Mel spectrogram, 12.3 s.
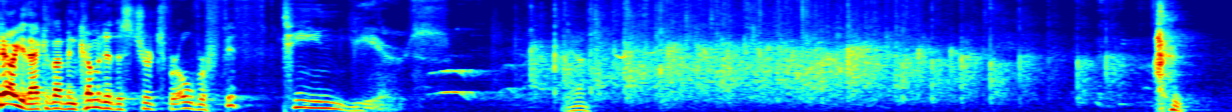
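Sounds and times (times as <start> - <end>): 
speech: 0.0 - 4.3, 5.7 - 6.1, 11.7 - 11.9
audience clapping: 4.9 - 11.8.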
